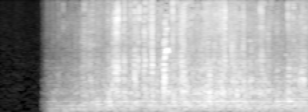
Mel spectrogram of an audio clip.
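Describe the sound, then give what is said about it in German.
Dozens of rats living deep inside the ship Belgica rustling and scurrying in a dense, scratchy patter with sharp high squeaks mixed in, starting after a brief moment of silence and continuing busily throughout. No one speaks. “Das Fiepen und Rascheln ist so laut, dass einige kaum schlafen können.”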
